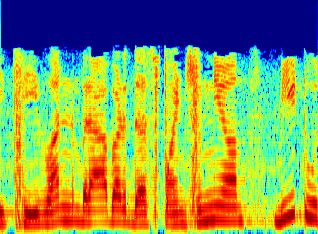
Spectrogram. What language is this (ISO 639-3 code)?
guj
